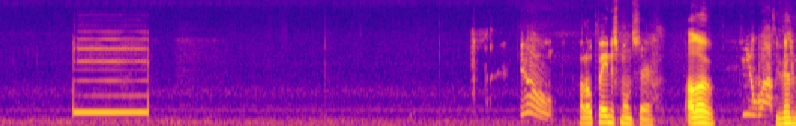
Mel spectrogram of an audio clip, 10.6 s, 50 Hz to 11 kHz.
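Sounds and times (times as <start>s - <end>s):
low hiss: 0.0s - 10.6s
telephone ringback tone on speakerphone: 1.0s - 2.0s
speech: 7.7s - 9.6s, 10.3s - 10.6s.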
